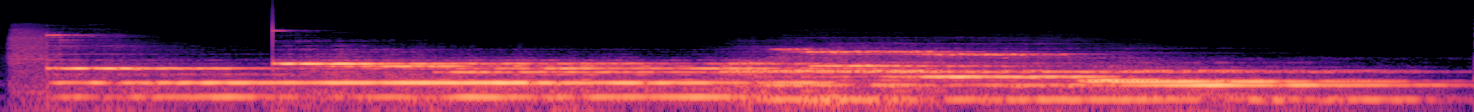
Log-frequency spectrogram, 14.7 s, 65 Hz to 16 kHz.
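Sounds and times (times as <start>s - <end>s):
soothing melody of underground caves: 0.5s - 14.7s.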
